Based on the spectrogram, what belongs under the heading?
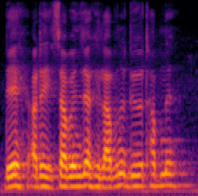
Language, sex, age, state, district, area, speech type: Bodo, male, 30-45, Assam, Baksa, rural, spontaneous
